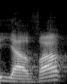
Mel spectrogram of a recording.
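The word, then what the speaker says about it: יהוה: le lire selon la Sainte Écriture hébreu c'est yava qu'on le prononce et vous pouvez pas lu faire une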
